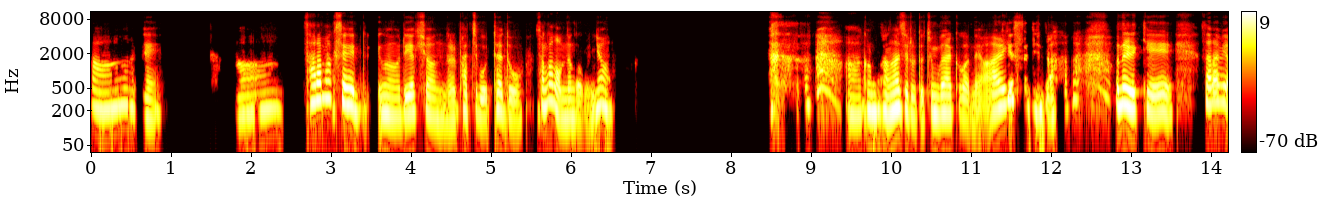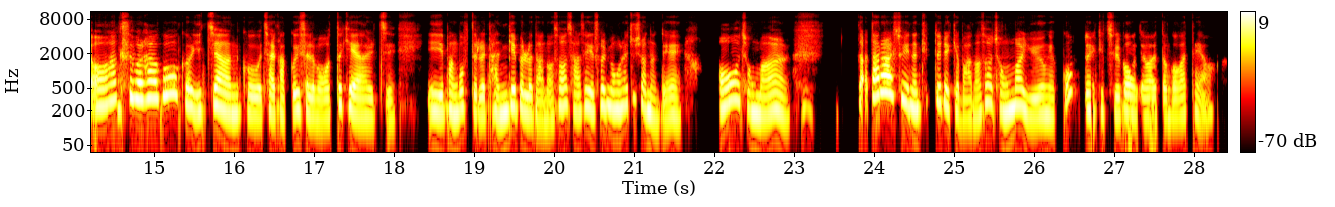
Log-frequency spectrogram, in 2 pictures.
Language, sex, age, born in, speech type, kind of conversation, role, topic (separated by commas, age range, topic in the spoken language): Korean, female, 40-44, United States, conversation, podcast, host, 배운 내용을 잊지 않으려면 어떤 방법이 가장 도움이 될까요?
